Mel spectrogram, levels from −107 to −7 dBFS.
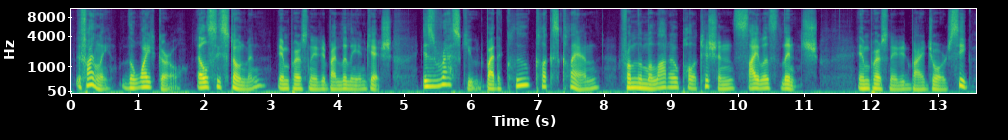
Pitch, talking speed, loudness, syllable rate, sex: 140 Hz, 120 wpm, -20 LUFS, 3.3 syllables/s, male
